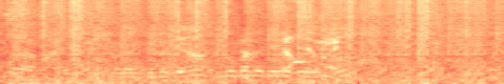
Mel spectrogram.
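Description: Sniper gunfire in a battle royale mobile game during a duo rank push, heard as dense, loud continuous shooting and blasts filling the whole stretch, with voices mixed in.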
